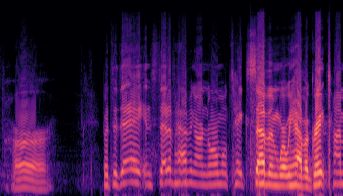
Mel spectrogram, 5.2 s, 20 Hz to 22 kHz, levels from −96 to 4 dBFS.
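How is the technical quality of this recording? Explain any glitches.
One glitch affects the recording. A sudden gain jump runs from 3.76 to 4.95 s. The level likely steps up by about 12 dB without a ramp, so the sound and its background noise both leap louder at once.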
